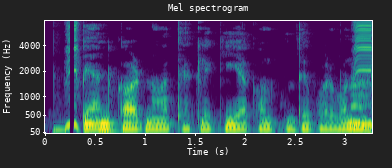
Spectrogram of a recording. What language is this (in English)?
Bangla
